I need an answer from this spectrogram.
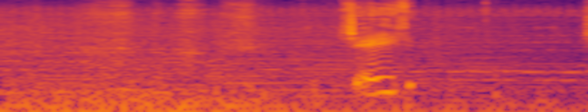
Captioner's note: shaky breathing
